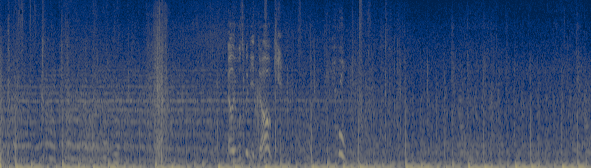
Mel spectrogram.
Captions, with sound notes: (FLIES BUZZ) - Ellie, what's with your dog? - (WHISPERS) Kevin! Millie...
